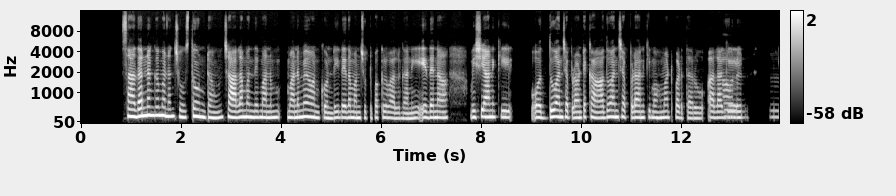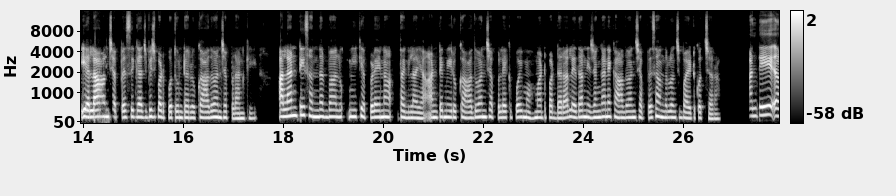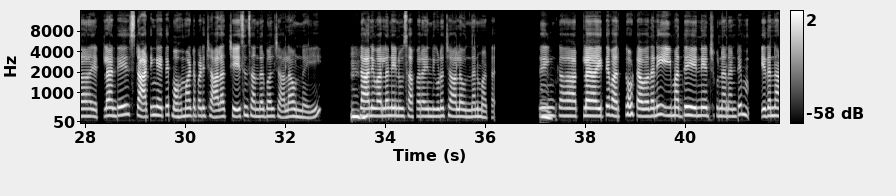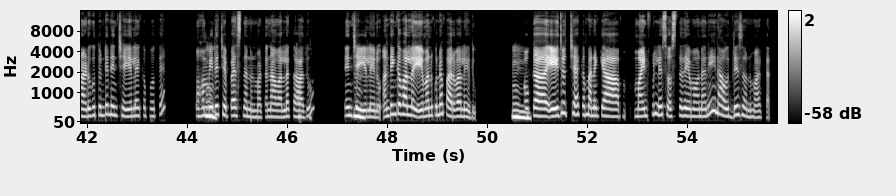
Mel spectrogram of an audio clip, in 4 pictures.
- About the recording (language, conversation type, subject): Telugu, podcast, చేయలేని పనిని మర్యాదగా ఎలా నిరాకరించాలి?
- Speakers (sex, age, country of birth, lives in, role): female, 30-34, India, India, guest; female, 30-34, India, India, host
- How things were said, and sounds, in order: tapping; other background noise; in English: "స్టార్టింగ్"; in English: "సఫర్"; in English: "వర్క్‌అవుట్"; in English: "మైండ్‌ఫుల్‌నెస్"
